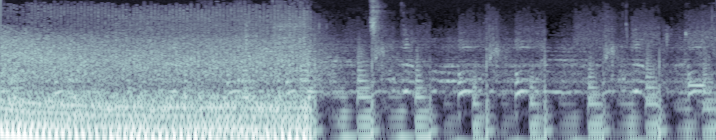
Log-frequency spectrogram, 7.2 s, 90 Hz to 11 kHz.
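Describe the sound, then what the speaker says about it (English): A turbocharged V6 car engine in the CarX Street racing game drones loudly and steadily for about three seconds, then drops to a lumpy, rhythmic idle that pulses on with no talking. "And this is a turbo sound V6, so this is a really cool one."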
